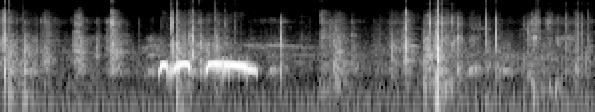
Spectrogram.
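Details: Spotted dove from a recording of male and female doves for stimulating cooing: a single low double-note-and-slur coo phrase sounds amid frequent sharp clicks and knocking noises.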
